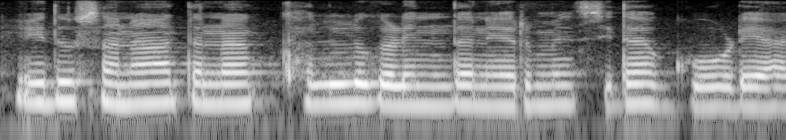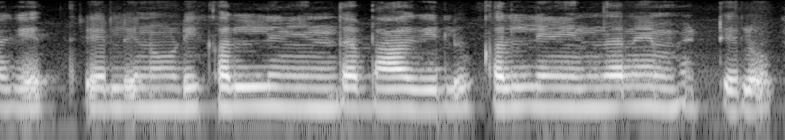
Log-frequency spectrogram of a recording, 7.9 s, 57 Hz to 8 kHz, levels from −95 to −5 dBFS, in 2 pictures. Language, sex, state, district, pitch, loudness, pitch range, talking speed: Kannada, female, Karnataka, Dharwad, 190 Hz, -16 LUFS, 180-205 Hz, 90 wpm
